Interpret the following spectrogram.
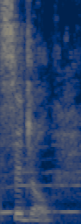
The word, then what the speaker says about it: sigil: The sigil are the signs, that's how you say it, sigil.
